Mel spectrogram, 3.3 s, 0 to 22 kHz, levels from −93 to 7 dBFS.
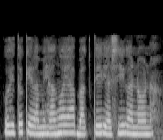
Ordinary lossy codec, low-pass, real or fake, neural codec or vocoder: AAC, 24 kbps; 19.8 kHz; fake; vocoder, 44.1 kHz, 128 mel bands every 512 samples, BigVGAN v2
